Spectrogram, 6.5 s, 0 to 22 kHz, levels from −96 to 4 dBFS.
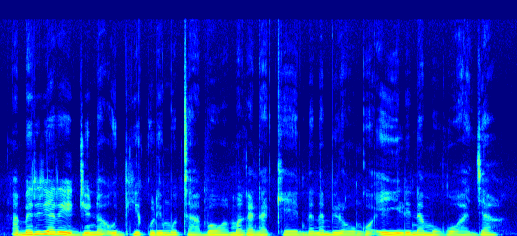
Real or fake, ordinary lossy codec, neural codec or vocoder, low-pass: real; none; none; none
